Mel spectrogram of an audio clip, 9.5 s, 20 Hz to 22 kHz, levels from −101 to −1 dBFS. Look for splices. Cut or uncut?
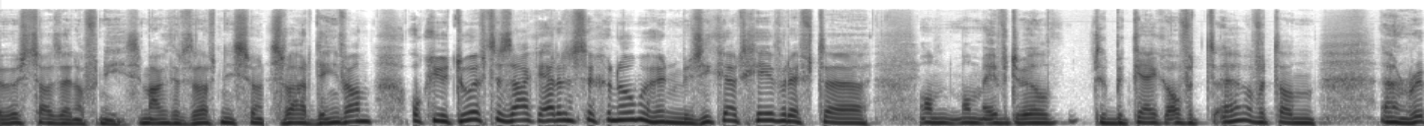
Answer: cut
